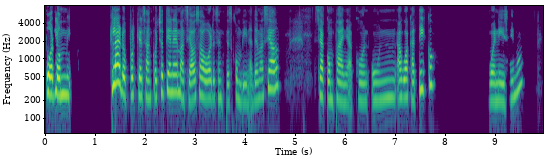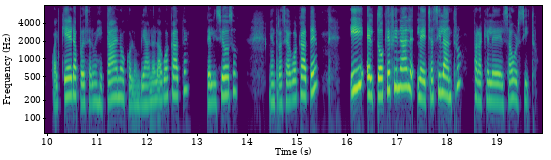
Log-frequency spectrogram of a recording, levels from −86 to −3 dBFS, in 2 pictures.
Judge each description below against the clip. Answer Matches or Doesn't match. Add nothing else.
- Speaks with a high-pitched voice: Matches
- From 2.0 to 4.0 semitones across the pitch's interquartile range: Doesn't match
